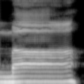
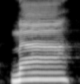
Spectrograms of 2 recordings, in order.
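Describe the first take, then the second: First: "ma" with a heavy, backed a; thick vowel, wrong. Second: "Na" with a thin, front a and relaxed tongue; thin, relaxed vowel. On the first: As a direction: say "ma" thickly, drawn out, like a mistaken reading. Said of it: "bukan ma". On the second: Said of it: "Jadi dibaca tipis semuanya, rileks". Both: Shown as a demonstration.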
